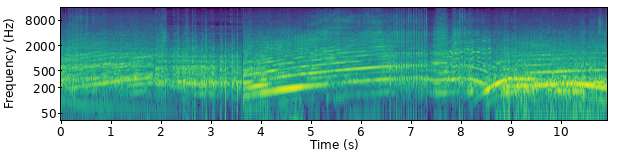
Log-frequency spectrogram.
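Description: Car engine revving hard under acceleration. From about four seconds in, its pitch climbs steadily for several seconds, drops sharply about eight seconds in, then climbs again.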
